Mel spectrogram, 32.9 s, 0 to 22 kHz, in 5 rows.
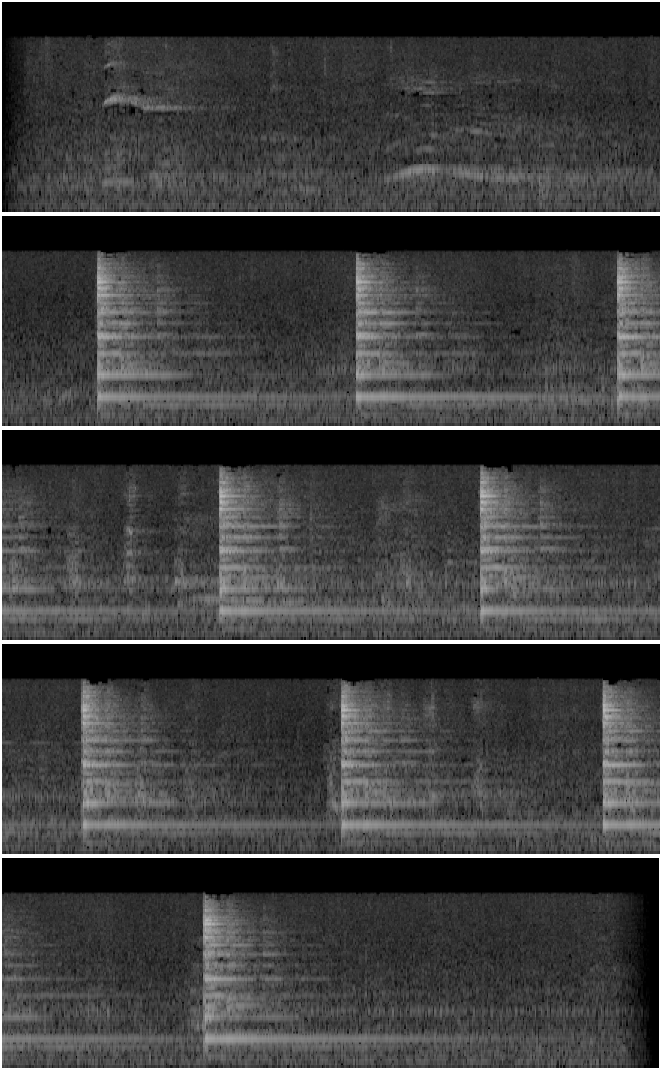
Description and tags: bells SMP distant
Bells of the small church of Sant Marti de Provençals (Barcelona). Recorded from a near and reverberant park, with MD Sony MZ-R30 & ECM-929LT microphone.
barcelona, small-church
